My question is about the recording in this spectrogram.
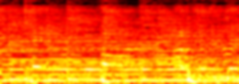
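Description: Acoustic guitar played live through a concert PA, chords ringing steadily in an instrumental passage with no singing.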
